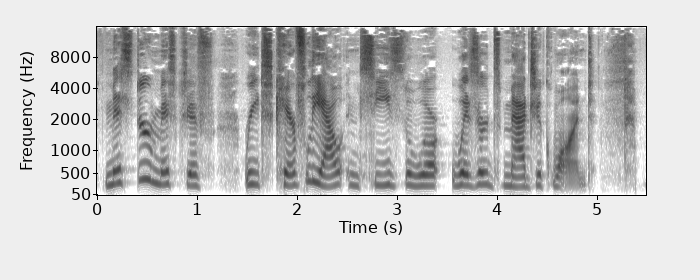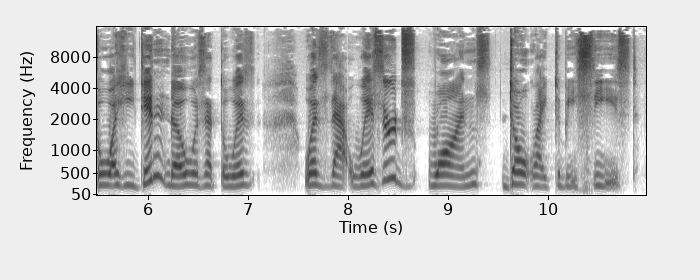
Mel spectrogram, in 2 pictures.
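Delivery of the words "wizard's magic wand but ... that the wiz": ordinary delivery, nothing marked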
